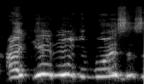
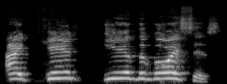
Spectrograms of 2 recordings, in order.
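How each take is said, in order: First: Higher and louder retold panic; mock frantic cry; panicked. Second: Slow, stuck, retold fear; a hint of panic; scared. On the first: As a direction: plead it up high in alarm. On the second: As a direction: say it frozen and unsure. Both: Retelling panic before big speech.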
